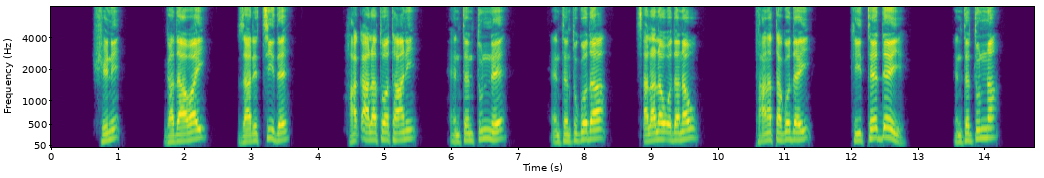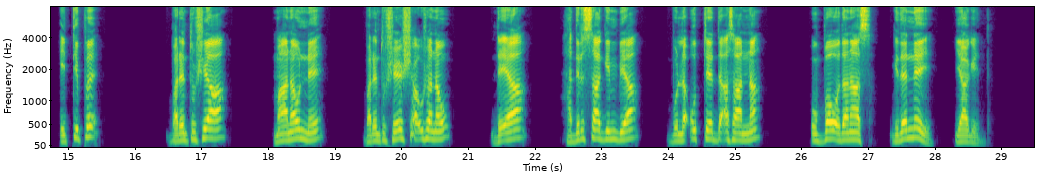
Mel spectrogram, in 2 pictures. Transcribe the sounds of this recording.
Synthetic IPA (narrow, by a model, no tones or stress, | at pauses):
ʃɪn | ɡɐd̪aːwɐj | zaːɾɛt͡sːiːd̪ɛ | hɐkʼaːlɐt̪ʊwaːt̪aːnɪ | hɪ̰nt̪ːɛnt̪ːʊnːɛ | hɪ̰nt̪ːɛnt̪̬ːʊɡɔd̪aː | t͡sʼɐlɐlɐwɔd̪ɐnɐw | t̪aːnɐt̪ɐɡɔd̪ɐj | kiːt̪ːe̞ːd̪eːjḛː | hɪnt̪ːɛnt̪ːʊnːɐ | ɪt̪ːɪpːɛ | bɐɾɛnt̪ːʊʃɪjaː | maːnɐwnːɛ | bɐɾɛnt̪̬ːʊʃe̞ːʃːaːʊʃɐnɐw | d̪ɛʔɪjaː | hɐd̪ɪɾsaːɡɪmbɪjaː | bɔlːɐʔʊt̪ːe̞ːd̪ːɐːs̬aːnːɐ | ʊbːɐwɔd̪ɐnaːs | ɡɪd̪ɛnːeːjḛ | jaːɡe̞̰ːd̪ːɐ̥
